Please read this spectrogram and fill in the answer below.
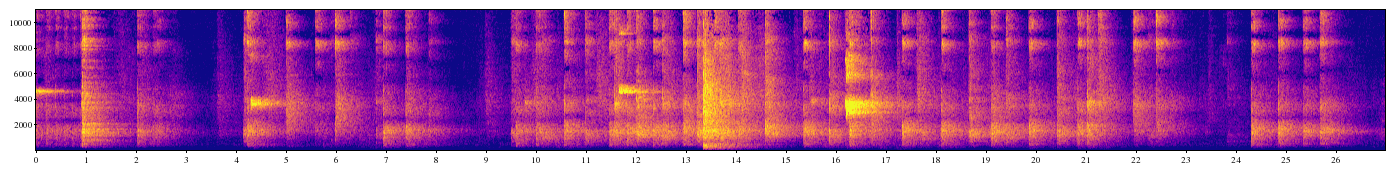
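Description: Table tennis rallies: a celluloid ball clicking sharply off rubber-faced bats and the table in quick back-and-forth runs, several points with short pauses between them. One hard hit about halfway through is the loudest.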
